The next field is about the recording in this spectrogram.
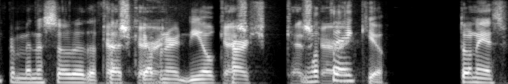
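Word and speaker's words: Neel Kashkari: The Fed governor, Neil Kashkari. Well, thank you. Don't ask me to spell it, but I know what he said.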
